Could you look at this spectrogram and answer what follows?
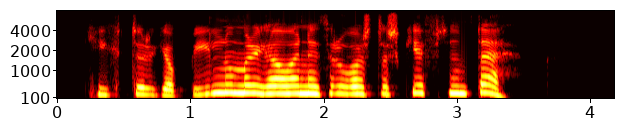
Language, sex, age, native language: Icelandic, female, 50-59, Icelandic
